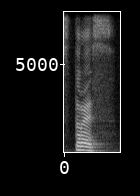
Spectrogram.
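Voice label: "stress", Azerbaijani; Orfoqrafiya Lüğəti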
